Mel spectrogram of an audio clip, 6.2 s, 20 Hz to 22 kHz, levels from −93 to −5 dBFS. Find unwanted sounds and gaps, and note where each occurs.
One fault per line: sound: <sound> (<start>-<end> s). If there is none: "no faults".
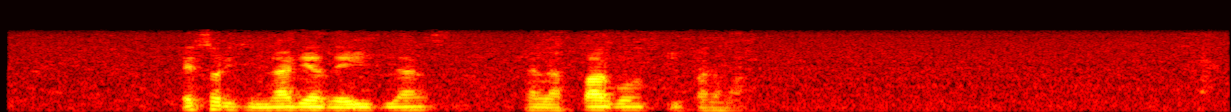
no faults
